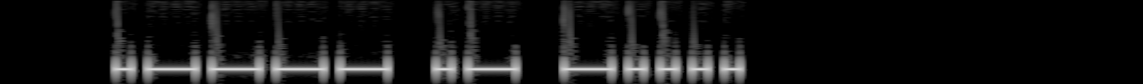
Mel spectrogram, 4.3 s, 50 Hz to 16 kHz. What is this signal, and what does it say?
Morse code, heard as a keyed tone, about 20 wpm, 700 Hz. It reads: 1A6
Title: Three Letter-Number Combinations - 20wpm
